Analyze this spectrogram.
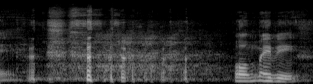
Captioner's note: audience laughing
